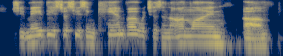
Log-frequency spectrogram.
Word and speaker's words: Canva: uh oh yeah it's canva c-a-n-v-a B is in Mr a canva yeah like like an artist canvas but it's canva okay thank you um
